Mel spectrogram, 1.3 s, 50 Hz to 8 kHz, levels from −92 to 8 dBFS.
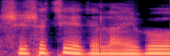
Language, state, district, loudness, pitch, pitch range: Idu Mishmi, Arunachal Pradesh, Lower Dibang Valley, -13 LUFS, 160 Hz, 150-170 Hz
